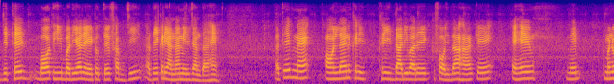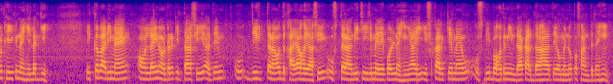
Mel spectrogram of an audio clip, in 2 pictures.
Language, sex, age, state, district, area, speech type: Punjabi, male, 18-30, Punjab, Rupnagar, rural, spontaneous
